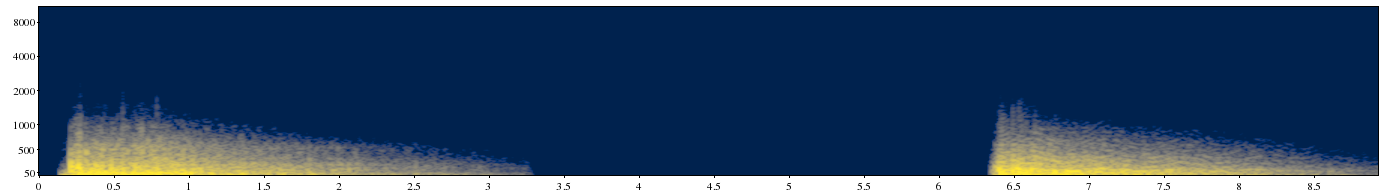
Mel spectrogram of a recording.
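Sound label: underwater explosions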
